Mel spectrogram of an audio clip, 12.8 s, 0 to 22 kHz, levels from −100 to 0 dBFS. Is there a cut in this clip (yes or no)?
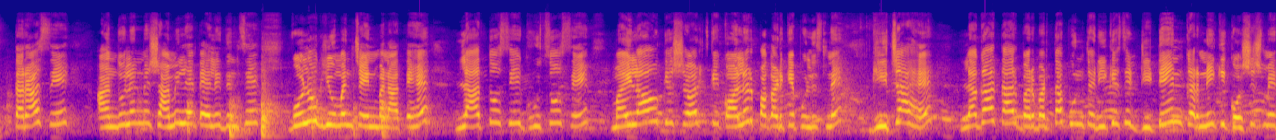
no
